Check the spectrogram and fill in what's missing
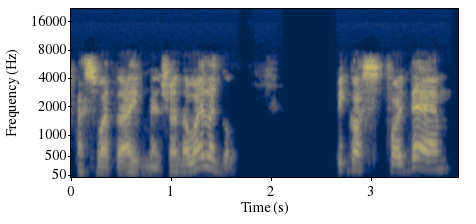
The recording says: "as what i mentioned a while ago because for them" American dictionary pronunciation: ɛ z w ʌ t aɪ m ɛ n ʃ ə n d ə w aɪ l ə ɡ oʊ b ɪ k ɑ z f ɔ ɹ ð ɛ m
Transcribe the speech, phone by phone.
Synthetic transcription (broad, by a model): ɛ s w ʌ t aɪ m ɛ n ʃ ə n d ə w aɪ l ə ɡ oʊ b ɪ k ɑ s f ɔ ɹ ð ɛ m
